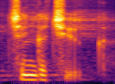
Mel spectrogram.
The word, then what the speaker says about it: Chingachgook: I said, actually, you say Chingachgook. That's his name.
